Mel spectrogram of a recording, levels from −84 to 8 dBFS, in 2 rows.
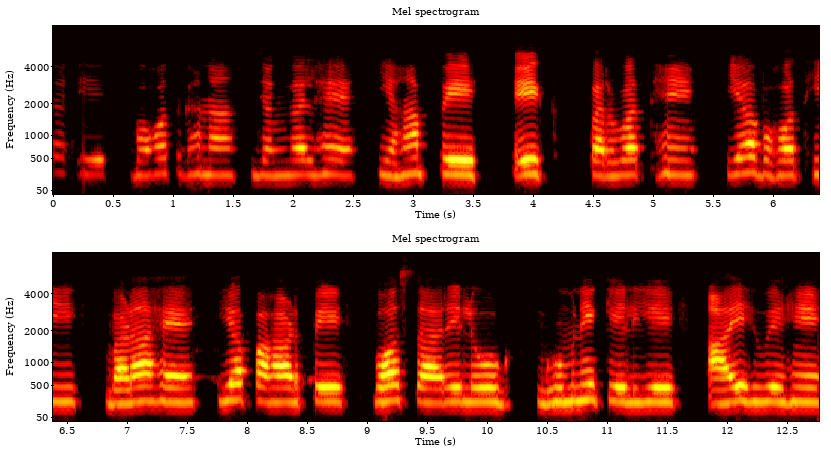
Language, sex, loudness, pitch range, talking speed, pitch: Hindi, female, -19 LUFS, 230-245 Hz, 130 wpm, 235 Hz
